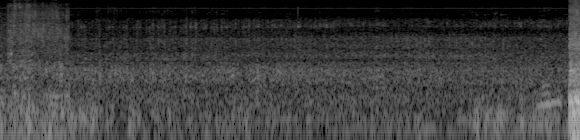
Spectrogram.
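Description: Small boat outboard motor running, faint and steady, as the boat moves off across the water. Near the end the sound jumps abruptly to the outboard running loud and close.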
